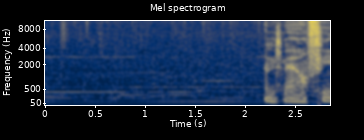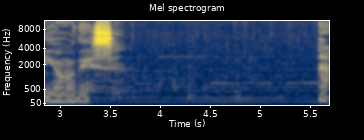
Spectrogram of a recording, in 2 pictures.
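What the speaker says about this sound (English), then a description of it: "atmosphere of moisture from the rain pouring down" Rain pours down as a steady, broad hiss beneath a low humming drone, while someone speaks briefly in the middle, close and clear over the wet wash.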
